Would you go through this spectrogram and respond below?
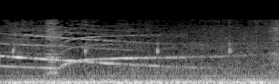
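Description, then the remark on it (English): An ambulance siren wails loudly over heavy road rumble, its tone sliding downward early on as the ambulance passes a robo-taxi that has pulled over for it. “The robo-taxi just pulled over for the ambulance.”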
